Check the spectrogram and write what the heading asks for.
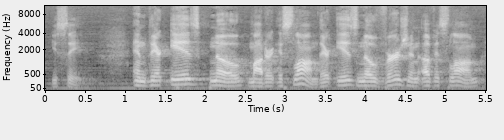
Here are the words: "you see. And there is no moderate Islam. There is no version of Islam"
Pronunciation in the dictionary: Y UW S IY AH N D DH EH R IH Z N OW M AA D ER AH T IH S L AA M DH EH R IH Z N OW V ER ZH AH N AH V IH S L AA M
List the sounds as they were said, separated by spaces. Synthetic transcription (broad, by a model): Y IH S IY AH N DH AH R IH Z N OW M AA D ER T IH S L AA M DH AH R IH Z N OW V ER ZH AH N AH V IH S L AA M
